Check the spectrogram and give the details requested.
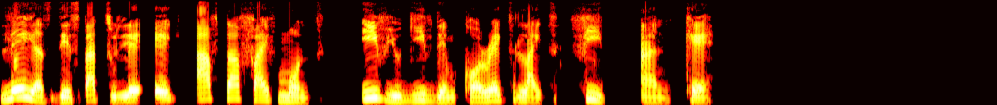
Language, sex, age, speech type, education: Nigerian Pidgin, male, 15-29, spontaneous, tertiary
